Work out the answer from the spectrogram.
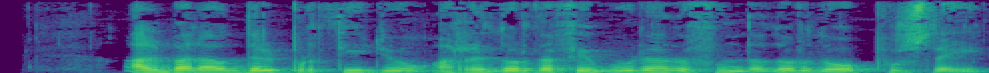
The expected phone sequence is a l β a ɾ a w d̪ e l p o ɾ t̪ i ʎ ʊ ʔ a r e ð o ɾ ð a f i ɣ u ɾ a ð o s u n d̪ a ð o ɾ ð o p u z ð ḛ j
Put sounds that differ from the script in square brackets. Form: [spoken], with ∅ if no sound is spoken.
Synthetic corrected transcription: a l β a ɾ a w d̪ e l p o ɾ t̪ i ʎ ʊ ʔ a r e ð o ɾ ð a f i ɣ u ɾ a ð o [f] u n d̪ a ð o ɾ ð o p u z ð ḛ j

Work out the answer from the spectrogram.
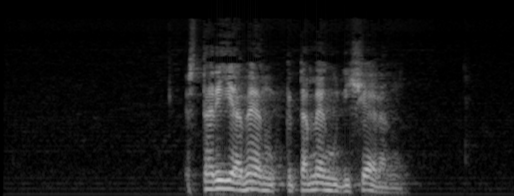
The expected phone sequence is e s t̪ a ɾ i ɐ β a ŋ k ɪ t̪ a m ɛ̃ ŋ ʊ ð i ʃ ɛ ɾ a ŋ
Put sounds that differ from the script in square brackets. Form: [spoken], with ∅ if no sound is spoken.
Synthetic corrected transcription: e s t̪ a ɾ i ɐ β [ɛ] ŋ k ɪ t̪ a m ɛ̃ ŋ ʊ ð i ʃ ɛ ɾ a ŋ

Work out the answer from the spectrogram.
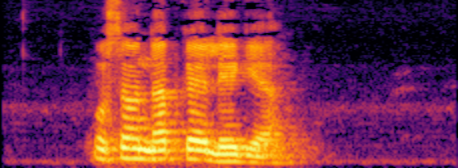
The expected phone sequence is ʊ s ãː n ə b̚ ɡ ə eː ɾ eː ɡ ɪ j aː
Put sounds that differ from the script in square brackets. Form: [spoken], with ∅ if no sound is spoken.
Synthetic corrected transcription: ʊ s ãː n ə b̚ [k] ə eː [l] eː ɡ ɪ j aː

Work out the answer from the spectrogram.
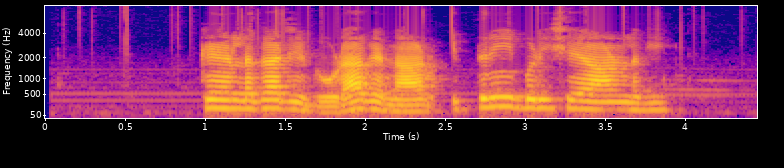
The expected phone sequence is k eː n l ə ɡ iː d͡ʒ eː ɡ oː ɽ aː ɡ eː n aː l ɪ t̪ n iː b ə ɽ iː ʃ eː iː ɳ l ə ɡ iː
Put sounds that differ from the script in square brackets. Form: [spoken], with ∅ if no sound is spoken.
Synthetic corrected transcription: k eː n l ə ɡ [aː] d͡ʒ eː ɡ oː ɽ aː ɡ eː n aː l ɪ t̪ n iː b ə ɽ iː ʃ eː [aː] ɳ l ə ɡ iː

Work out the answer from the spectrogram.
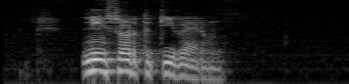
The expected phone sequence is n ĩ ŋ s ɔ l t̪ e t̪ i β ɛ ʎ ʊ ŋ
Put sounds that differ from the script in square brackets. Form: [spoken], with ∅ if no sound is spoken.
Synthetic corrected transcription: n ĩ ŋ s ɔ [ɾ] t̪ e t̪ i β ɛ [ɾ] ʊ ŋ

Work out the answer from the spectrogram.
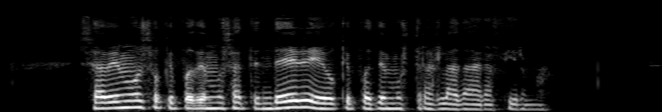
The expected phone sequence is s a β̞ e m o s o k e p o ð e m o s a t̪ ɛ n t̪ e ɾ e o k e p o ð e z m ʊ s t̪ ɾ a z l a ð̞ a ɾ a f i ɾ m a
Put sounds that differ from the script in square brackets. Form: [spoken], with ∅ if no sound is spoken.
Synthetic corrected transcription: s a β̞ e m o s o k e p o ð e m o s a t̪ [e] n [d̪] e ɾ e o k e p o ð e [∅] m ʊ s t̪ ɾ a z l a ð̞ a ɾ a f i ɾ m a

